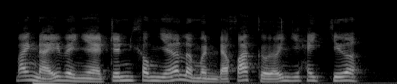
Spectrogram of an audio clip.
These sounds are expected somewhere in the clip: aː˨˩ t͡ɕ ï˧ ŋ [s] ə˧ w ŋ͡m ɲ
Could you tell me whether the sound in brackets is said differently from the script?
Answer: yes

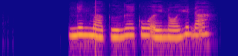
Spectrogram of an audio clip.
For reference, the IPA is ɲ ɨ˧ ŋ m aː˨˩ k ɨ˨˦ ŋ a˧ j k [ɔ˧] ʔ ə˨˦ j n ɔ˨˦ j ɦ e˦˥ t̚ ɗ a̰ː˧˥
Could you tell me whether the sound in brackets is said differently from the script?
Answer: yes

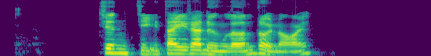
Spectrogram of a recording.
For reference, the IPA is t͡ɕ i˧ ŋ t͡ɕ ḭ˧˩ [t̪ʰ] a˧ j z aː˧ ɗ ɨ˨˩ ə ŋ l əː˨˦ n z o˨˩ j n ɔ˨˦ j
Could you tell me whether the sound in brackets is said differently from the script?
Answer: yes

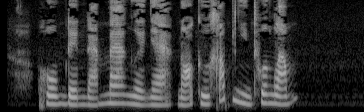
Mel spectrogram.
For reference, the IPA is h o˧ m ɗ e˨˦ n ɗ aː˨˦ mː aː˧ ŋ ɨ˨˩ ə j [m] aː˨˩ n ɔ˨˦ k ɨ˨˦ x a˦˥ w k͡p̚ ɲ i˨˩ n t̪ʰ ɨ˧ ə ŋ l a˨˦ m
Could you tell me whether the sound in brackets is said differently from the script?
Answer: yes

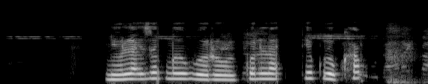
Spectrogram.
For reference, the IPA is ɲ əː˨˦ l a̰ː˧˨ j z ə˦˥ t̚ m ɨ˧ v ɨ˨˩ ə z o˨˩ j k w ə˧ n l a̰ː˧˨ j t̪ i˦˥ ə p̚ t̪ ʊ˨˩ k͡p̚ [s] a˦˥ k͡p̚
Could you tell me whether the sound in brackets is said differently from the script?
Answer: yes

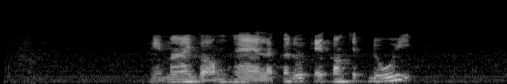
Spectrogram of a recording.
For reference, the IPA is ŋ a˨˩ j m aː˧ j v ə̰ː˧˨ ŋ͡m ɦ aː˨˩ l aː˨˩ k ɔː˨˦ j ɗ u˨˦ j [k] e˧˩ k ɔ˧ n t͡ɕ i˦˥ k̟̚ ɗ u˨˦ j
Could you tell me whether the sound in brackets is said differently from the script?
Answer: no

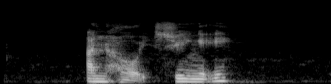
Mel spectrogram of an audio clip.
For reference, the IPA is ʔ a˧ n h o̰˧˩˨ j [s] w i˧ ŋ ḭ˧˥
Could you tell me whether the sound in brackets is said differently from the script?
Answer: no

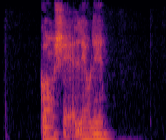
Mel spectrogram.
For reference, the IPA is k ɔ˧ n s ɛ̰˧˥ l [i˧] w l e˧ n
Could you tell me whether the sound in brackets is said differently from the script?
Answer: yes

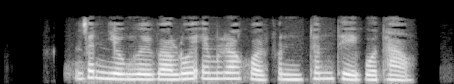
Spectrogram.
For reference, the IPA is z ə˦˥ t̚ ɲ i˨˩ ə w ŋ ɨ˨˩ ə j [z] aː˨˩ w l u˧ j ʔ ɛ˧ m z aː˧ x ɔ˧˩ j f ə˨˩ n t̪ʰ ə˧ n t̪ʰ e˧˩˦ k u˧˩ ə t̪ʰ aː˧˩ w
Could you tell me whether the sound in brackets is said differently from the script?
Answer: yes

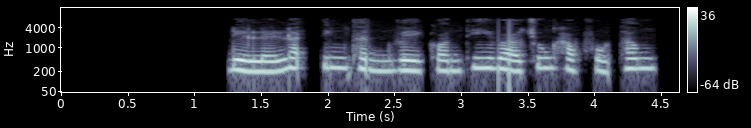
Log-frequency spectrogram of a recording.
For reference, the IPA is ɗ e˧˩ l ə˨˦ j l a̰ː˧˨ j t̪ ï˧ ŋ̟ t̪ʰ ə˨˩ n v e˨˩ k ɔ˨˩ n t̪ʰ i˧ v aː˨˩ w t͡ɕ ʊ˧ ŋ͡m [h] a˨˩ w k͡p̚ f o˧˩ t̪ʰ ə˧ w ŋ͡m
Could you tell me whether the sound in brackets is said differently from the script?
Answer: no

